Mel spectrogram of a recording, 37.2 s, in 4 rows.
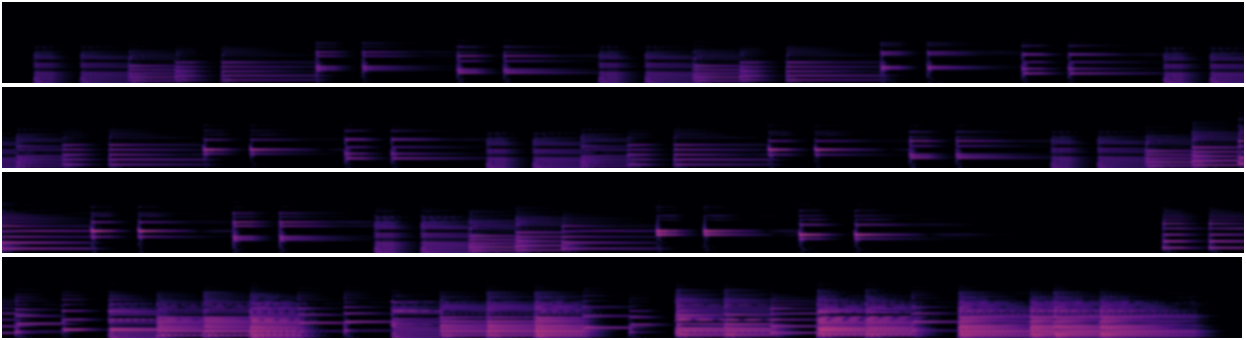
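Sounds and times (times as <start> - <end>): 
piano: 0.3 - 26.8, 27.4 - 37.2.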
